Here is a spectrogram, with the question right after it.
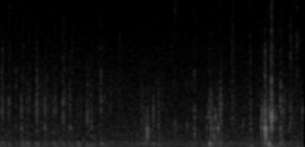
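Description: Fingertips and short nails tap and scratch across the thin, glossy paper pages of an open cosmetics catalog magazine lying flat on a white table. Soft, quick tapping and light scratching patter on throughout, with a few sharper, brighter taps standing out near the end.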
